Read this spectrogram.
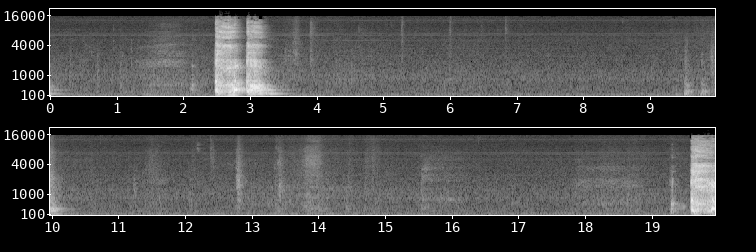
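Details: Seasonal barking smoker's cough: a harsh, barking adult cough burst, then a shorter cough and throat noises in a quiet room; smoker's cough.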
